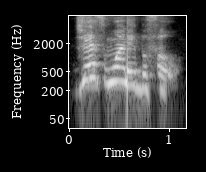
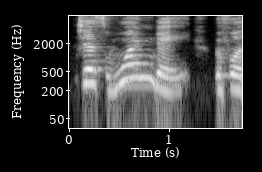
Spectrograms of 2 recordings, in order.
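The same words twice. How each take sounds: First: It is said in a casual everyday voice. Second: It is said in a serious news-anchor voice.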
